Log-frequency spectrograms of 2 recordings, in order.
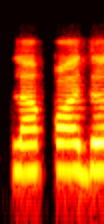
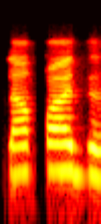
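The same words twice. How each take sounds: First: لقد ending in a hard catch, like a glottal stop after the د; wrong qalqalah with hamza. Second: لقد with a loud clean bounce on the final د, no glottal stop; strong qalqalah, right. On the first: Teacher showing the mistake students make, hamza at the end. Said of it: "آپ نے اس کو ایسے نہیں پڑھنا". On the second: Teacher showing the correct strong qalqalah on لقد. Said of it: "ہوگا strong قلقلہ". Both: Shown as a demonstration.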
